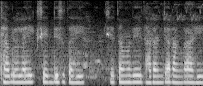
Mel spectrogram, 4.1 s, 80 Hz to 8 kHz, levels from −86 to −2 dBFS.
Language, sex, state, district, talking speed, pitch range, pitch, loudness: Marathi, female, Maharashtra, Aurangabad, 145 wpm, 210-225 Hz, 220 Hz, -16 LUFS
